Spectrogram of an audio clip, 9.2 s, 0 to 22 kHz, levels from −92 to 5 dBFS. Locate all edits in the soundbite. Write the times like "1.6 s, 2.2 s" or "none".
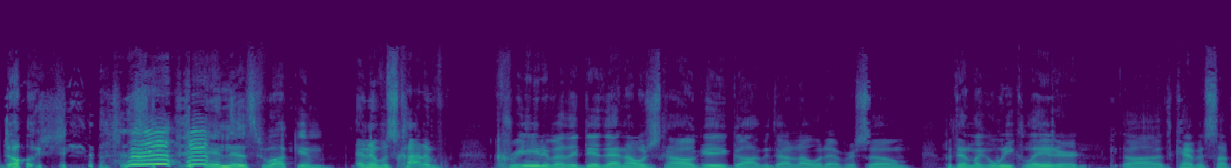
2.6 s, 6.9 s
